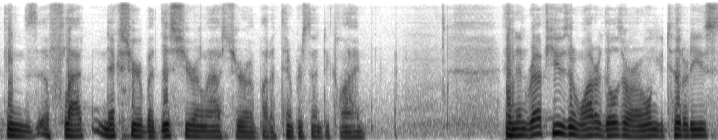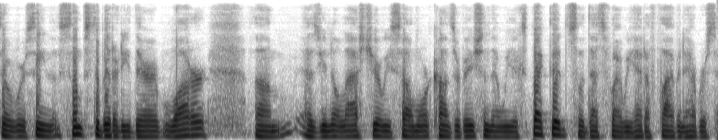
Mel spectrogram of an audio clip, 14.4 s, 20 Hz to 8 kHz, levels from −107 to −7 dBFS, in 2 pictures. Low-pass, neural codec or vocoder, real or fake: 7.2 kHz; autoencoder, 48 kHz, 128 numbers a frame, DAC-VAE, trained on Japanese speech; fake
